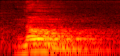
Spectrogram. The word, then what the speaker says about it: None: it means is and how it's pronounced is known like own if I will write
